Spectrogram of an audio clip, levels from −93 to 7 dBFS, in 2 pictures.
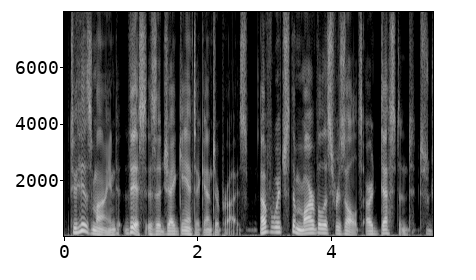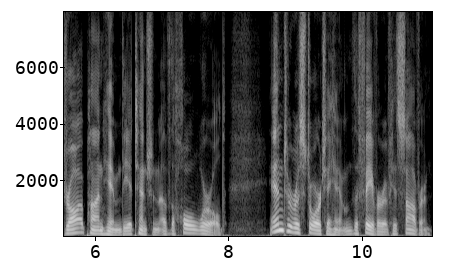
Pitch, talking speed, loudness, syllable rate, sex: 120 Hz, 190 wpm, -20 LUFS, 5.6 syllables/s, male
